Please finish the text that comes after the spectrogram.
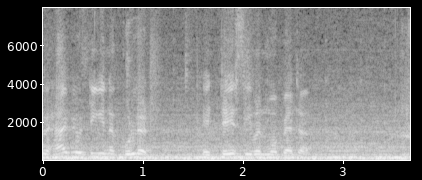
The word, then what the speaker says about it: kulhad: This is what is known as the Kullad. It's spelled Kulhad, and it's made of, it's an earthen pot, and the best thing is it's biodegradable.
